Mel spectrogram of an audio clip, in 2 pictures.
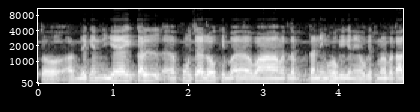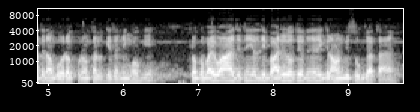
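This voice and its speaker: A young man giving a casual informational update to viewers, halting and often repeating himself as he restates figures. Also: medium pitch, level tone. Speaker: exam update vlogger. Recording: dull lo-fi, faint noise, birdsong.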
